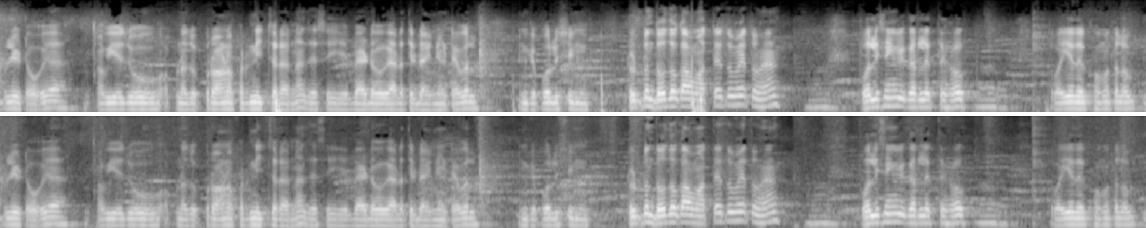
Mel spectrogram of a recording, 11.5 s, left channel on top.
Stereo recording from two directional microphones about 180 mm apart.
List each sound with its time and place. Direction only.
0.1 s speech: 20° right (ahead or behind)
1.0 s a man's voice: 15° right (ahead or behind)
